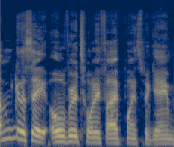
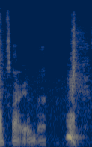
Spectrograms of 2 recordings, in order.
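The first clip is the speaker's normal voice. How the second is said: ordinary talk, nothing marked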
